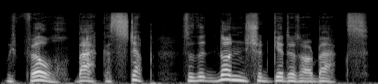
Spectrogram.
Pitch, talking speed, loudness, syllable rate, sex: 155 Hz, 205 wpm, -18 LUFS, 3.9 syllables/s, male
